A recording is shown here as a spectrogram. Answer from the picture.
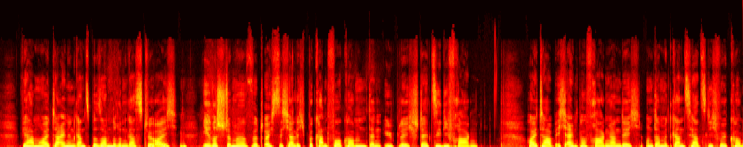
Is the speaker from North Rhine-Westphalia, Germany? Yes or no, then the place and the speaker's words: no; Wolfsburg, Lower Saxony, Germany; ich komme aus Wolfsburg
